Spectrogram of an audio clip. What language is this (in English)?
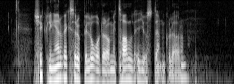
Swedish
